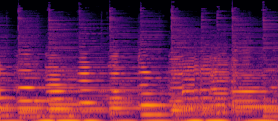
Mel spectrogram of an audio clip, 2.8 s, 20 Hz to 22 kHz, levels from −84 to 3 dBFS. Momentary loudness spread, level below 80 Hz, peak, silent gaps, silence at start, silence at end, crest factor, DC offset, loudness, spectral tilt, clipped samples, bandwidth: 5 LU; -48 dBFS; -8 dBFS; none; 0 s; 0 s; 14 dB; under 0.1%; -24 LUFS; -4.5 dB/octave; under 0.1%; over 20 kHz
